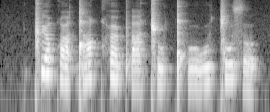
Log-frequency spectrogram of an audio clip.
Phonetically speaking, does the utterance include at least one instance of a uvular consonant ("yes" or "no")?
yes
